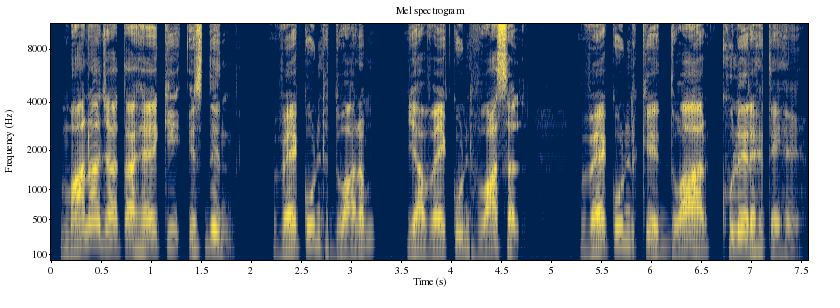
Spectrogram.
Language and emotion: Hindi, neutral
